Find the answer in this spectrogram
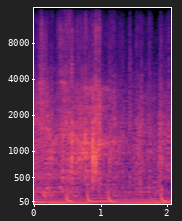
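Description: Plastic bag crinkling and rustling as a wrapped costume is gripped and pulled out of a cardboard box.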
